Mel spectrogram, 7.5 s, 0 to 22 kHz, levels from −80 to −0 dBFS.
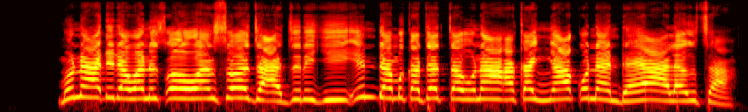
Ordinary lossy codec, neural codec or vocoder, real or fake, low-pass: none; none; real; none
